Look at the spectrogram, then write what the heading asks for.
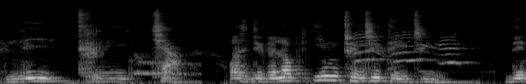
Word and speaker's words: Litreecha: The brand Litreecha, pronounced Leetreecha, was developed in 2013.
